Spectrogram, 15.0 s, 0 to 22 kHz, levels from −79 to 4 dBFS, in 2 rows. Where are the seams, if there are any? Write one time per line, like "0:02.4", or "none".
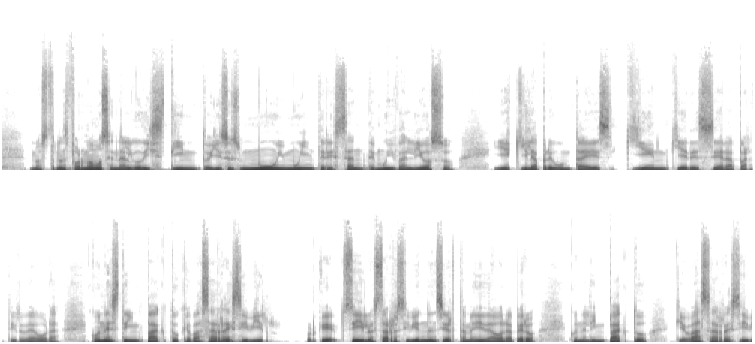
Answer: none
